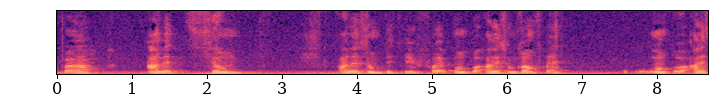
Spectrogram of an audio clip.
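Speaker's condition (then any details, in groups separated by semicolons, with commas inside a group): Cerebral palsy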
